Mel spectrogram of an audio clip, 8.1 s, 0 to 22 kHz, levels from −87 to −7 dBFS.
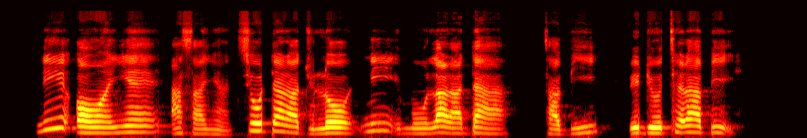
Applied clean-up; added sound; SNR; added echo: none; none; none; none.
